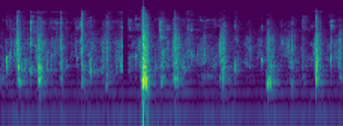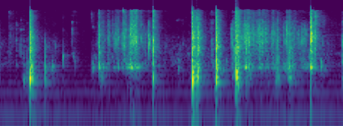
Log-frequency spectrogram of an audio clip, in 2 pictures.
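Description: Close-miked eating of wet chalk paste: wet mouth and chewing sounds with many crackly crunches, several of them sharp and loud.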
